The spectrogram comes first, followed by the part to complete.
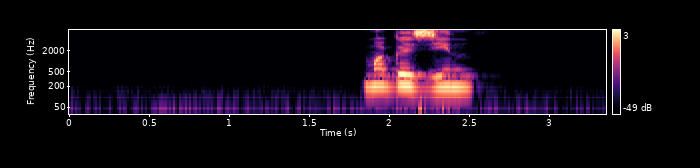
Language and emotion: Russian, neutral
